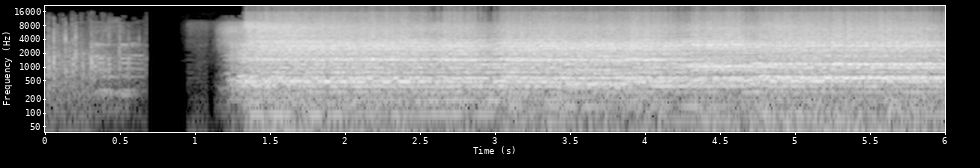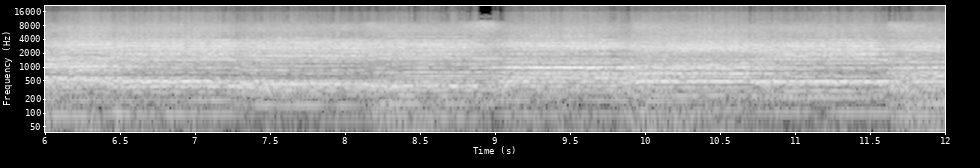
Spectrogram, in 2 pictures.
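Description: The sound fades into a brief silence, then loud choral music starts about a second in and carries on with sustained massed voices.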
